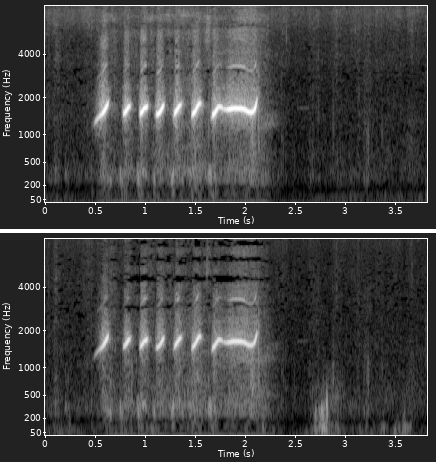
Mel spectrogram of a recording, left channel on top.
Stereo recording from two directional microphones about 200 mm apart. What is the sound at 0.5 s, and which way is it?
Whistling, 10° right (ahead or behind).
